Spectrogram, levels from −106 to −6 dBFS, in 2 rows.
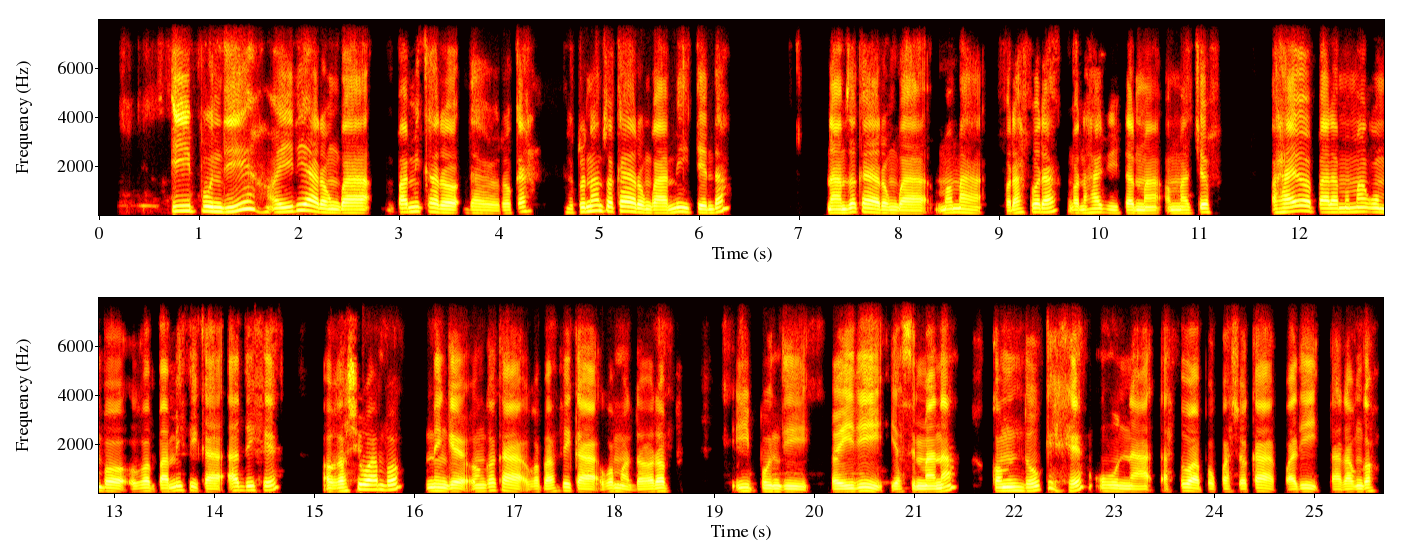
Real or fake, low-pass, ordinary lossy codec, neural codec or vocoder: real; 7.2 kHz; Opus, 32 kbps; none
